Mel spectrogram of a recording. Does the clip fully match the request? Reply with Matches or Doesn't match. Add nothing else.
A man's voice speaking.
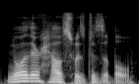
Matches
